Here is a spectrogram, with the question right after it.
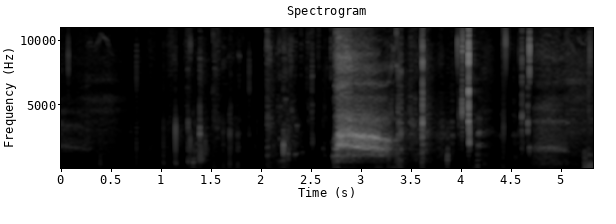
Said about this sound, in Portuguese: E pá, tenho que dar aqui um gol d'água.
